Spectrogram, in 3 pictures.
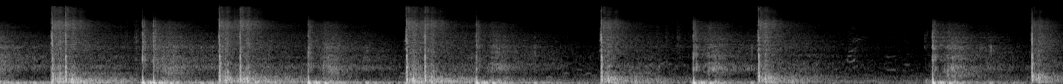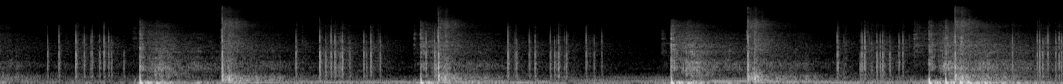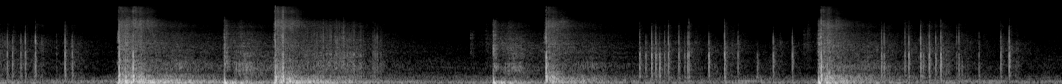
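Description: Aerial display firework shells bursting in quick succession, a sharp bang every second or so, each followed by a rolling echo.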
